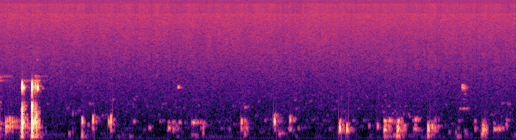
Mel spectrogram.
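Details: Loud stomach growls and gurgles: scattered low gurgles and short rumbling bursts in a quiet room; ordinary bowel sounds from normal bowel activity.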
